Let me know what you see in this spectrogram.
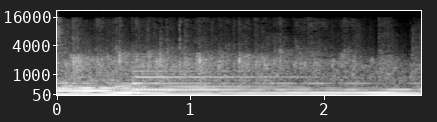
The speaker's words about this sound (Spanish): Amén. Dar un aplauso fuerte a Jesús.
